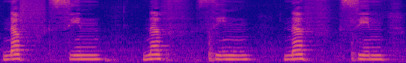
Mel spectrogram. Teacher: फा का हम्स रखावा हमने शो करना है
